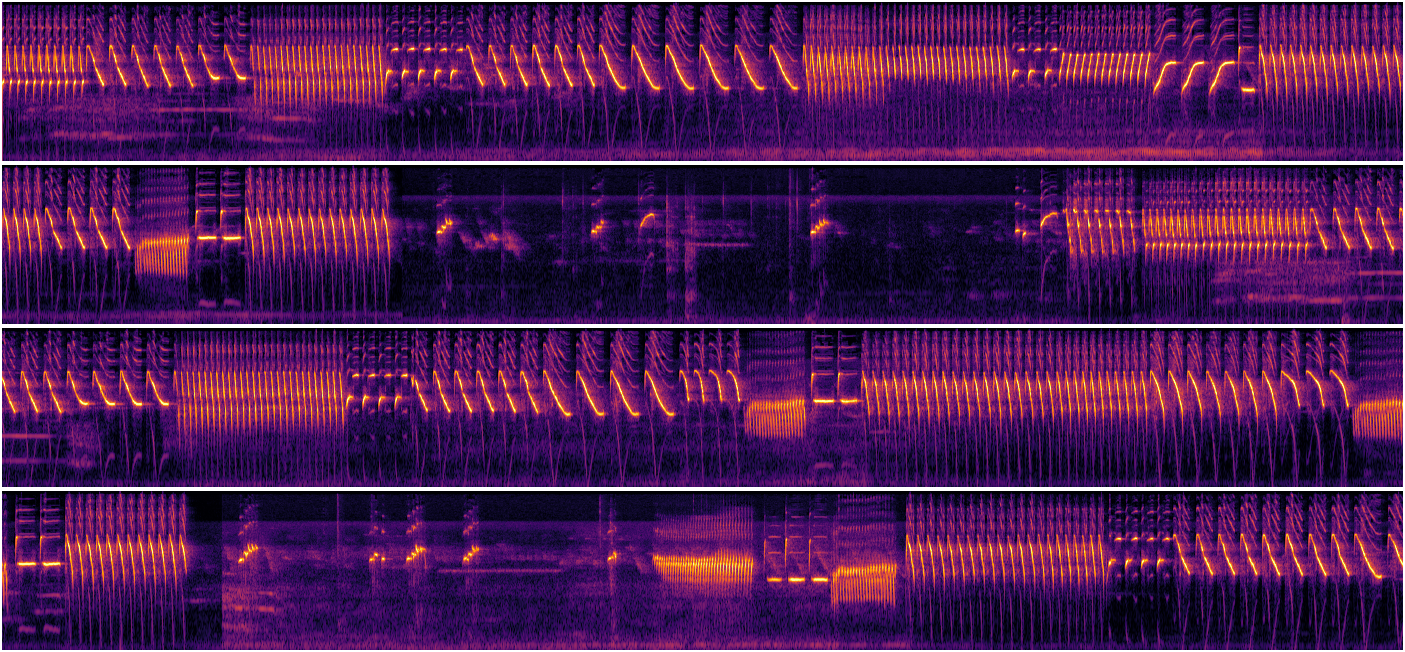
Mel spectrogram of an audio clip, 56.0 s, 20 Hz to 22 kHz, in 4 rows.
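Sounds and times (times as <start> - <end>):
bird chirps: 0.0 - 56.0
canary singing trills: 0.0 - 56.0.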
